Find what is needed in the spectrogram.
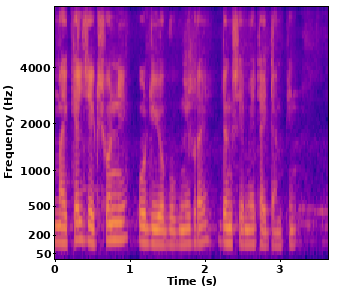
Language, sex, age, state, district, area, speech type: Bodo, male, 30-45, Assam, Kokrajhar, rural, read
